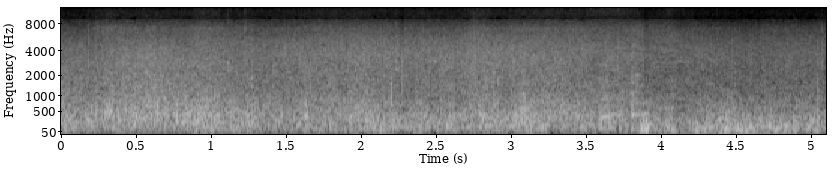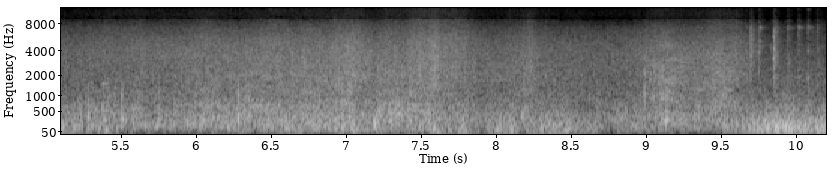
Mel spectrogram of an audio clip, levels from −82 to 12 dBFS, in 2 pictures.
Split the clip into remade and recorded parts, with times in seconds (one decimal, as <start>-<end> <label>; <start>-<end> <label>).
0.0-3.5 recorded; 3.5-4.2 remade; 4.2-9.1 recorded; 9.1-9.6 remade; 9.6-10.2 recorded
